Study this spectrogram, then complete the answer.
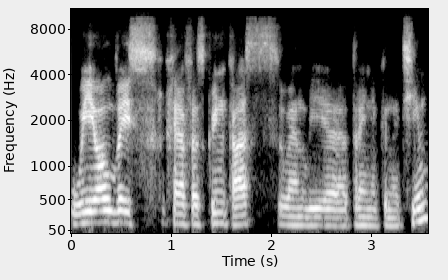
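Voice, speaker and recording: The speaker has a non-native accent and talks at a moderate pace with ordinary pitch variation. The sound is dry and close, with no echo. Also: man. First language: not English. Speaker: competitive programmer. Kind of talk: casual interview. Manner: halting.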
